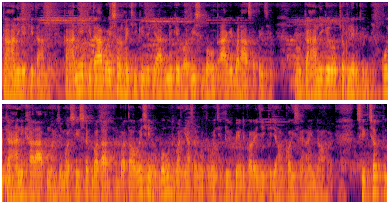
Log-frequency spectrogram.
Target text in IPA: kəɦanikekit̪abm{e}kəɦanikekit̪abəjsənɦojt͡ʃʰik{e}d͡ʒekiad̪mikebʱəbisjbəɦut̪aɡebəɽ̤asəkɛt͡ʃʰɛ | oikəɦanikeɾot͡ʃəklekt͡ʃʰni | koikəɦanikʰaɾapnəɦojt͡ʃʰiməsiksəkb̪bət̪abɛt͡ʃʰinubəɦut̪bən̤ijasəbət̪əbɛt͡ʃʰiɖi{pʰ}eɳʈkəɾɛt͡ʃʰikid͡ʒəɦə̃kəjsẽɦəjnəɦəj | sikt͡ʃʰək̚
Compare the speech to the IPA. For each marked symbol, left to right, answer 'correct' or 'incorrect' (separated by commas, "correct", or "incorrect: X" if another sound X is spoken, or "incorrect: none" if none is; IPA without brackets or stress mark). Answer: correct, incorrect: i, incorrect: p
